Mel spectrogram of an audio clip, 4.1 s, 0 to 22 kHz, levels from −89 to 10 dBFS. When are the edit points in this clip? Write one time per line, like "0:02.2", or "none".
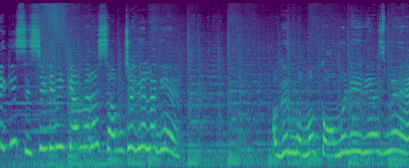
none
